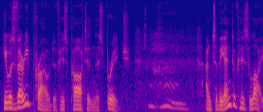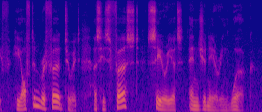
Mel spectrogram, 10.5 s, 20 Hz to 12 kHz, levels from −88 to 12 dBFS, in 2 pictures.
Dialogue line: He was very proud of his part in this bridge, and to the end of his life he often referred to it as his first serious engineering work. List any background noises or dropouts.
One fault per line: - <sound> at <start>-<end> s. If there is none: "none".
- sigh at 2.8-3.8 s
- dropout at 8.8-8.8 s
